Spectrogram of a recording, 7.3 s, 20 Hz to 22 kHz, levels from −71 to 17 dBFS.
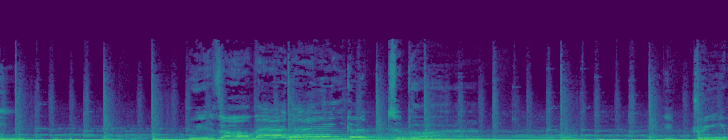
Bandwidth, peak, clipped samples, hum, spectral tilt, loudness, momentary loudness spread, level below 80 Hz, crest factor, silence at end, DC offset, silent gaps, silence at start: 15 kHz; 0 dBFS; under 0.1%; none; -6.5 dB/octave; -12 LUFS; 5 LU; -14 dBFS; 10 dB; 0 s; under 0.1%; none; 0 s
